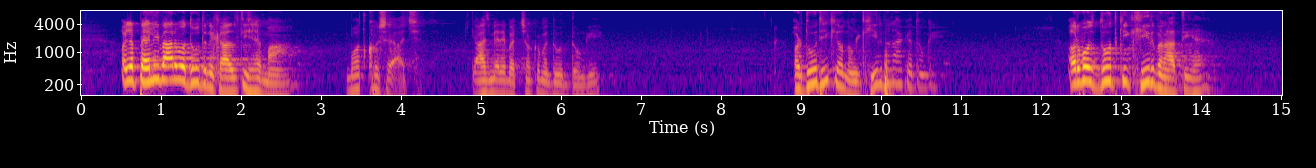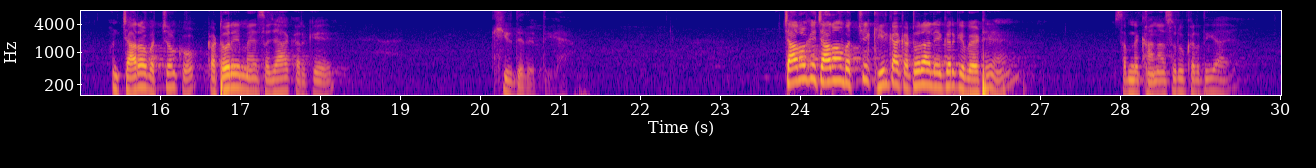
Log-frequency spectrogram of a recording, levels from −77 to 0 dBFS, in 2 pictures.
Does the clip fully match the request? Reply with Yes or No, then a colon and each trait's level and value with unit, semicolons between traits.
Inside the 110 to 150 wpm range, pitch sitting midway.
Yes: average, 135 wpm; medium, 145 Hz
